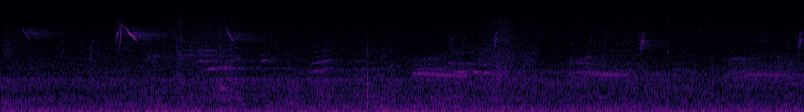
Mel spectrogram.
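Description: Faint outdoor ambience of small birds calling: scattered short, high chirps and a few brief warbled notes over a low, steady rumble. The loudest is a sharp falling chirp about a second in.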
